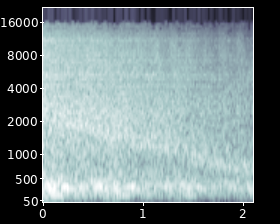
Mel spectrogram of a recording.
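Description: Drum-and-bass music in a breakdown: the bass and drums have dropped out, leaving a hissing noise sweep that slowly falls in pitch and fades away.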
